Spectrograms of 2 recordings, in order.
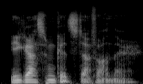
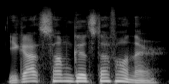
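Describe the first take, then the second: First: Said in the usual way. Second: "good" lifted high in an insistent repeat; emphatic repeat. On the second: Real, not acted. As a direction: hand over the compliment emphatically, pitched up on "good". Compliment repeated with more emphasis.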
